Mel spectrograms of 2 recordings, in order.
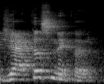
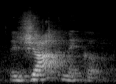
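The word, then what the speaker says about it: Jacques Necker: बहुत ज्यादा क्रोधित थी अब यह एक नाम है इसको जैसे हम पढ़ेंगे तो हम तो बोलेंगे जकस नेकर मगर गुल भाई साहब बोल रहे हैं कि इनको प्रोनाउंस करते हैं जाक नेक जाक नेकर तो यह जो जाक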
